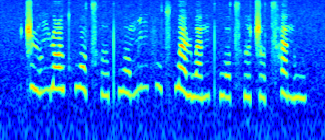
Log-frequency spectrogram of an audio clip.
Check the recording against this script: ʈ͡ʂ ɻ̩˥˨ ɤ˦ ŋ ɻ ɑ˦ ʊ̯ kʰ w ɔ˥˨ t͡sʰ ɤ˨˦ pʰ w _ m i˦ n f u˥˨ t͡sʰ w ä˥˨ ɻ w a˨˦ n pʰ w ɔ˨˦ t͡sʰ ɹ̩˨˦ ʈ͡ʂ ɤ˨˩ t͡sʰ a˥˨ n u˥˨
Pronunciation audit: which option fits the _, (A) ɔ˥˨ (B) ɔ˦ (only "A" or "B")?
A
